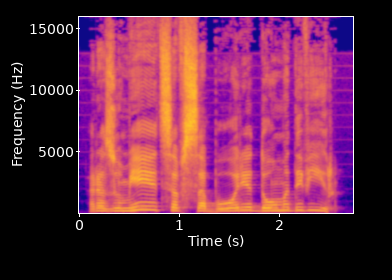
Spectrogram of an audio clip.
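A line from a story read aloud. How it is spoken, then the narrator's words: Plain. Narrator (Russian): ответила Вирна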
